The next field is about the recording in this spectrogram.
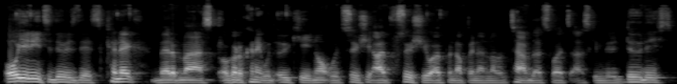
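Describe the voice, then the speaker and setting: Excitable Korean man, fast and mellow. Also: low-pitched. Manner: excitable, chatty, says okay often. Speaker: crypto video host. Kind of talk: casual screen-share walkthrough.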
